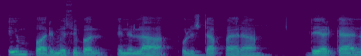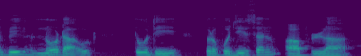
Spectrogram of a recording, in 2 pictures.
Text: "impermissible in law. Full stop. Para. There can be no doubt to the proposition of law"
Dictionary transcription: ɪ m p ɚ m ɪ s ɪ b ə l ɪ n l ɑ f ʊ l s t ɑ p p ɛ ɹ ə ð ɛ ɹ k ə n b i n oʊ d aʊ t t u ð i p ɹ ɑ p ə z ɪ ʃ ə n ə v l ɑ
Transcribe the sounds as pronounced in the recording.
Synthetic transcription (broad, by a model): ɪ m p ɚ m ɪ s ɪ b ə l ɪ n l ɑ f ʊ l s t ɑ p p ɛ ɹ ə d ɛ ɹ k ə n b i n oʊ d aʊ t t u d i p ɹ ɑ p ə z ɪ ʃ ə n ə p l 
